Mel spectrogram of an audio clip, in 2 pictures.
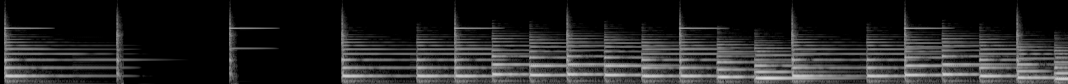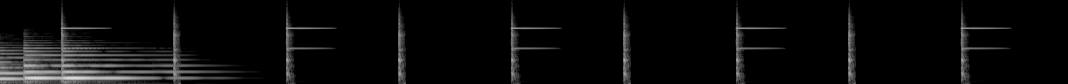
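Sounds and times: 
solo piano Credo piece: 0:00.0 - 0:01.3, 0:03.4 - 0:12.9.

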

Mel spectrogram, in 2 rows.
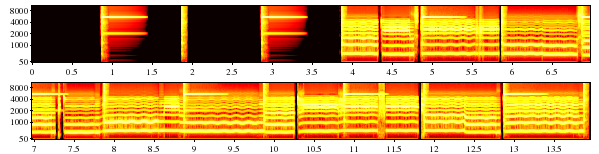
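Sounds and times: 
solo soprano voice singing: 0:03.9 - 0:13.9.

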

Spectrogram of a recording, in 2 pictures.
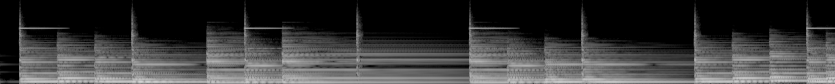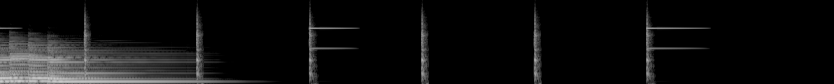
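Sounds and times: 
solo piano bass part: 0:00.0 - 0:10.7.

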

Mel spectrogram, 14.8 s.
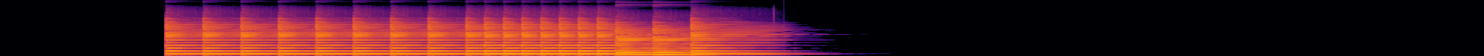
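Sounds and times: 
solo piano bass line: 0:01.7 - 0:08.0.

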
